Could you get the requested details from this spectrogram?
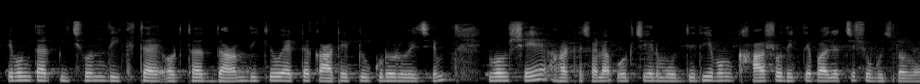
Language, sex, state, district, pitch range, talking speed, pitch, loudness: Bengali, female, West Bengal, Kolkata, 160-180 Hz, 175 wpm, 170 Hz, -26 LUFS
